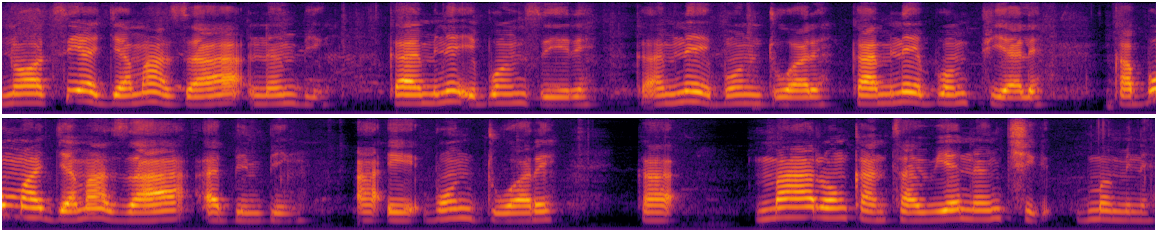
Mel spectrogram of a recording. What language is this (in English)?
Southern Dagaare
